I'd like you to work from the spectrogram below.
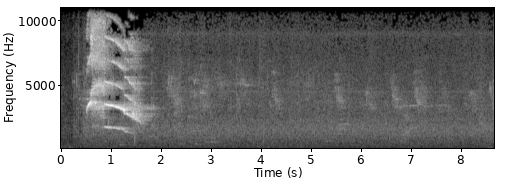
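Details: Yellow-headed caracara calling in the wild. One loud, harsh, buzzy scream of about a second and a half slides downward. Fainter short calls follow in the background over steady hiss.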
